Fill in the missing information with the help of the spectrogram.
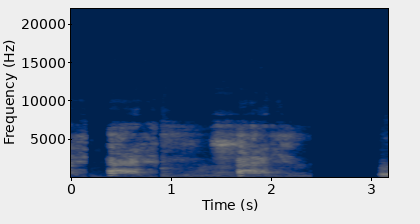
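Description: Two harsh, noisy throat bursts in a small room, consistent with throat clearing or a stifled sneeze.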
